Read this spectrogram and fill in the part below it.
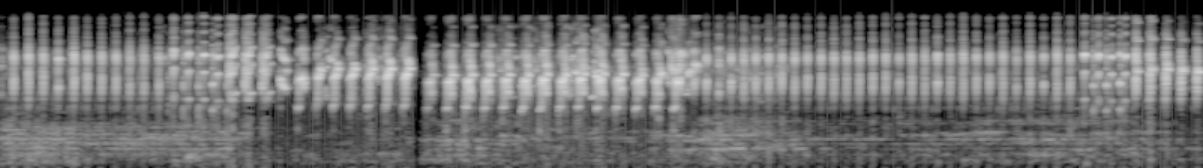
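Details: Caged lovebird training recording: an unbroken stream of shrill, rasping chirps at roughly four per second, rising and falling in pitch with a brief gap near the middle.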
